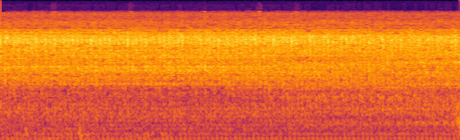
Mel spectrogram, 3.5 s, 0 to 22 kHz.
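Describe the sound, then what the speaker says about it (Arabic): A Hyundai ix35 CRDi diesel engine idles steadily up close, a constant low rumble with a faint knocking texture and no voices. "موتور زوين كيدور مزيان"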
